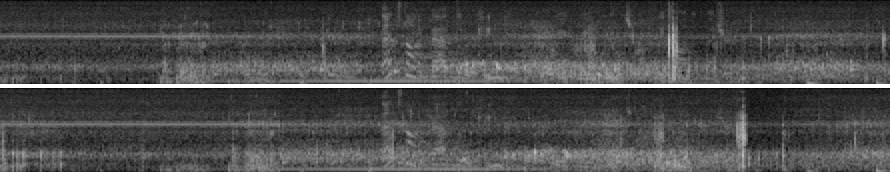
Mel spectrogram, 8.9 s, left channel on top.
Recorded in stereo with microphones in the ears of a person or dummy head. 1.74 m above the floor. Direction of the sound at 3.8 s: 10° left (ahead or behind).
